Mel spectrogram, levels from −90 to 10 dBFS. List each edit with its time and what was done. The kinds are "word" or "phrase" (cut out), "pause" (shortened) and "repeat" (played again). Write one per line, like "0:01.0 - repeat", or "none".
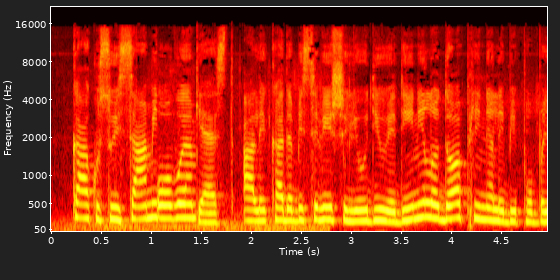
0:01.0 - word
0:01.4 - word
